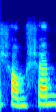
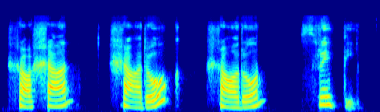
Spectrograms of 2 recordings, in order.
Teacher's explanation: শব্দের শুরুতে মফলা থাকার কারণে আমরা মফলার উচ্চারণ করবো না। আমরা উচ্চারণ করব শ্মশান।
